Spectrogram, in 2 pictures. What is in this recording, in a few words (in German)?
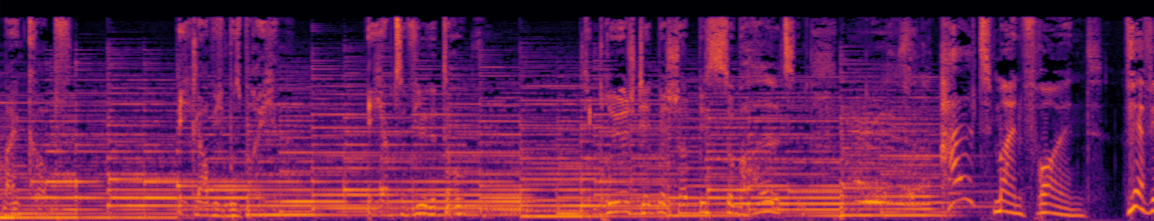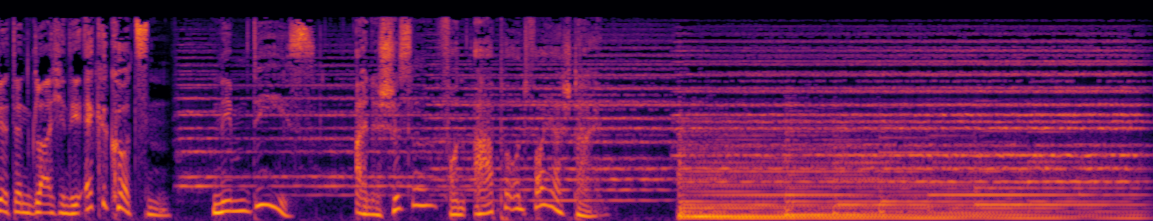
werbung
